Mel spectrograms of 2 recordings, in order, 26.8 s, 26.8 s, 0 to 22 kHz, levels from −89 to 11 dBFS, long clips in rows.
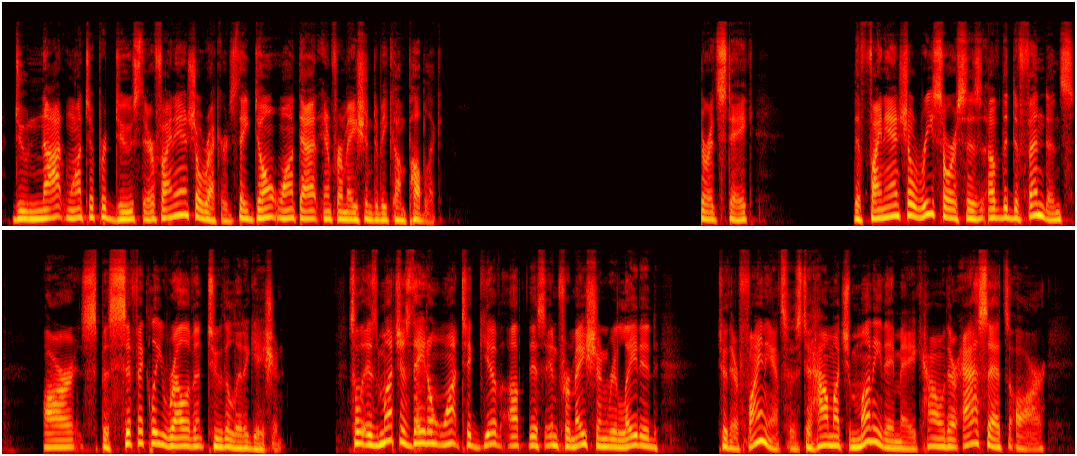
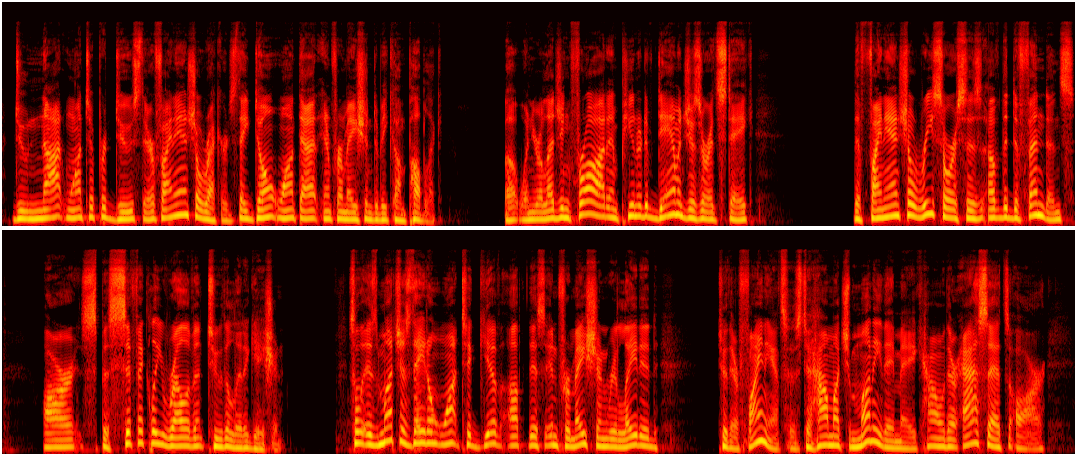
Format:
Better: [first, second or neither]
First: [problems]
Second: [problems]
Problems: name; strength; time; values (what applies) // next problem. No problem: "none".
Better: second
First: audio cutting out; at 6 s for 2.5 s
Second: none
